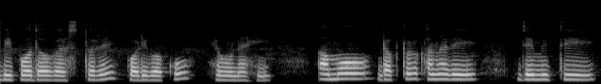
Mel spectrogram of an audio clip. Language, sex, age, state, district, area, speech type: Odia, female, 18-30, Odisha, Malkangiri, urban, spontaneous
